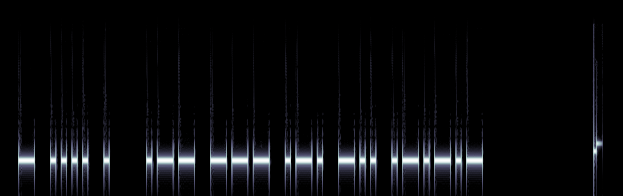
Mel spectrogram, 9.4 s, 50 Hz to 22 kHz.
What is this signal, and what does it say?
Morse code, heard as a keyed tone, about 15 wpm, 700 Hz. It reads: THE WORD.
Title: Sentences from Top 1000 Words - Review Part 4 - 15wpm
